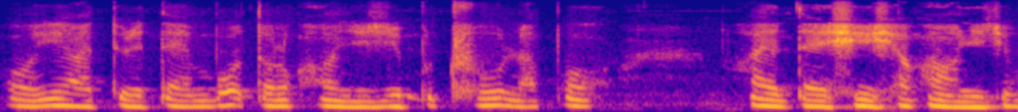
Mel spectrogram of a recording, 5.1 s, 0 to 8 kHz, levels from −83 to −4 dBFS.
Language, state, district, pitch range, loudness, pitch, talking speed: Idu Mishmi, Arunachal Pradesh, Lower Dibang Valley, 155-175 Hz, -19 LUFS, 165 Hz, 155 wpm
